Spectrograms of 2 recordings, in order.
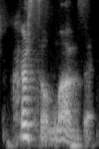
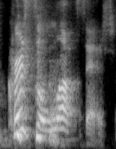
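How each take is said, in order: First: Much softer, tossed-off repeat; quiet aside. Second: Said through a laugh. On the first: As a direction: drop it to an aside. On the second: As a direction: laugh it out, teasing. Teasing Crystal, laughing. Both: Real, not acted.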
